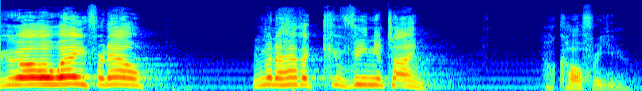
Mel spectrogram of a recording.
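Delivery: kindly, nervous, with "go" drawn out. Retelling how he answered a friend's request, mock kindly, nervous tone. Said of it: "perhaps in a kindly, nervous tone".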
